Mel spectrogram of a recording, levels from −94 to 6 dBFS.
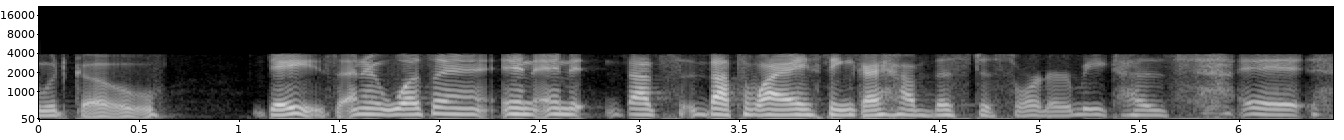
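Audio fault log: Nothing stood out on listening to this telephone-band speech.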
